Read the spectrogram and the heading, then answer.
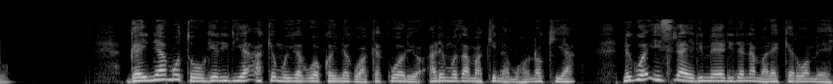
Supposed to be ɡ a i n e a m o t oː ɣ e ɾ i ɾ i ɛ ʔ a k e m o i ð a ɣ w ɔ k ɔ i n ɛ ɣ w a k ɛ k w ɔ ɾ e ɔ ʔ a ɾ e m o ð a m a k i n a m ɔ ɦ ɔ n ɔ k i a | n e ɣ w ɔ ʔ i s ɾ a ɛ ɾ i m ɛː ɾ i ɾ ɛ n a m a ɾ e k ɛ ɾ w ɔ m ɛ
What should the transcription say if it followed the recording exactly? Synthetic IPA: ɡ a i n e a m o t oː ɣ e ɾ i ɾ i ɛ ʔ a k e m o i ɣ a ɣ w ɔ k ɔ i n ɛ ɣ w a k ɛ k w ɔ ɾ e ɔ ʔ a ɾ e m o ð a m a k i n a m o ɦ ɔ n ɔ k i a | n e ɣ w ɔ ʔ i s ɾ a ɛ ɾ i m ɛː ɾ i ɾ ɛ n a m a ɾ ɛ k ɛ ɾ w ɔ m ɛ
